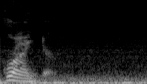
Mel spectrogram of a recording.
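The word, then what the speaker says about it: Grindr: I think it's spelled Gr NR, something like that, but it's pronounced Grinder. Man, go on the app called Grinder.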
